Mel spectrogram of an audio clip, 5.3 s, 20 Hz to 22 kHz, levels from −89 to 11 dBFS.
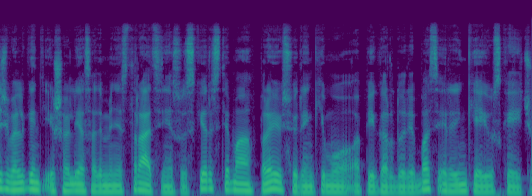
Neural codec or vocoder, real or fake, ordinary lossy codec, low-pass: none; real; AAC, 96 kbps; 14.4 kHz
